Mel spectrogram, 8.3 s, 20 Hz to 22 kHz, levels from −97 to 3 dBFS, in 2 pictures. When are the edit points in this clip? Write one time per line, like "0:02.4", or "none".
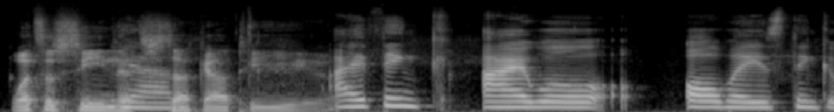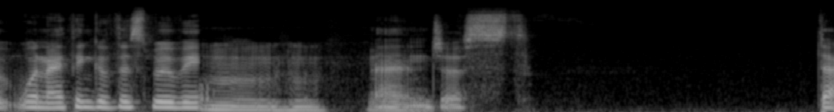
0:02.3
0:05.1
